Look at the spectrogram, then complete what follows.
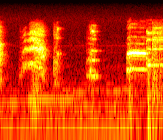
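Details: Pet parrot in a bathroom at home, uttering harsh, nasal squawks in four separate bursts, the last long and loudest, with quiet pauses between them.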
